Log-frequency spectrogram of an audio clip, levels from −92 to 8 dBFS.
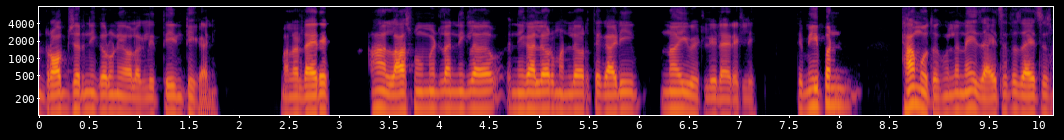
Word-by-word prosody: Drop 120 +1 +4
journey 130 0 -2
करून 120 0 -1
याव 110 -2 -1
लागली 105 0 -4
3 115 -1 -2
ठिकाणी. - - -6 0.7
मला 110 +2 -2
डायरेक्ट 115 +2 +4 0.4
हां, 140 -1 +2
लास्ट 125 +2 +4
मोमेंटला 135 0 -1
निघला 130 0 +1 0.3
निघाल्यावर 130 +1 +3
म्हटल्यावर 125 0 -1
ते 125 - -1
गाडी 120 +2 +1 0.3
नाही 130 0 +1
भेटली 105 -3 -3
डायरेक्टली. 100 0 -4 0.5
तर - - -4
मी 150 +2 +2
पण 155 -2 +2 0.6
ठाम 160 +2 +7
होतो, 110 -4 -1
म्हटलं 115 +4 -5
नाही 135 +1 0
जायचं 110 +3 -1
तर 130 - -2
जायचंच 115 -1 +1
125 Hz, 180 wpm, -24 LUFS, 115-130 Hz, 0.7 s, ठाम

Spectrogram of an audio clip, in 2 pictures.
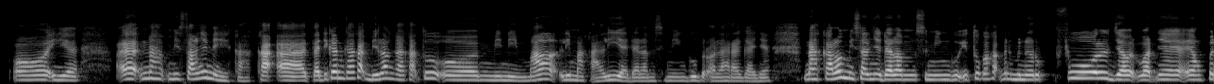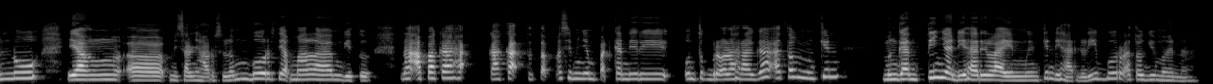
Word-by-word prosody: Oh 210 +1 0
iya. 200 -2 -2 0.4
Eee, 255 +1 +3
nah 270 -2 -2
misalnya 250 +3 -1
nih 200 - -2
Kakak 170 +2 0
eee, 185 -1 +4
tadi 200 0 0
kan 295 -1 +3
Kakak 285 +1 +1
bilang 235 +5 +1
Kakak 220 0 -4
tuh, 285 -1 -1
eee, 205 -1 0
minimal 195 +3 -1
5 200 -2 -3
kali 185 +3 -3
ya - - -4
dalam 160 +1 -7
seminggu 175 +1 -7
berolahraganya. 160 -2 -7 0.3
Nah 245 0 +1
kalau 285 +5 +4
misalnya 245 -3 0
dalam 220 -1 +2
seminggu 220 -1 -3
itu, - - -5
Kakak 250 - -4
bener-bener 230 -3 -1 0.2
full 290 -2 +4
jadwalnya 215 0 +2
yang 215 0 -2
penuh, 280 +5 +1 0.2
yang, 220 0 +5
eee, 195 -1 +2
misalnya 195 -1 -4
harus 185 +1 -10
lembur 255 +6 +1
tiap 250 -4 -1
malam 225 -2 0
gitu. 185 -1 -2 0.3
Nah, 270 +1 +4
apakah 290 +2 +5 0.2
Kakak 245 0 +2
tetap 245 - -6
masih 285 -1 -6
menyempatkan 255 -1 -3
diri 245 0 -3 0.2
untuk 255 -2 -6
berolahraga 240 +6 +1
atau 300 +3 0
mungkin 345 +5 -3 0.4
menggantinya 245 +6 +3
di 220 +1 +2
hari 220 0 +4
lain? 185 -3 +3
Mungkin 190 +7 -6
di 225 - -1
hari 170 -2 -6 0.2
libur 270 +2 -4
atau 225 -1 -3
gimana? 185 -6 -7
225 Hz, 155 wpm, -23 LUFS, 195-255 Hz, 0.4 s, yang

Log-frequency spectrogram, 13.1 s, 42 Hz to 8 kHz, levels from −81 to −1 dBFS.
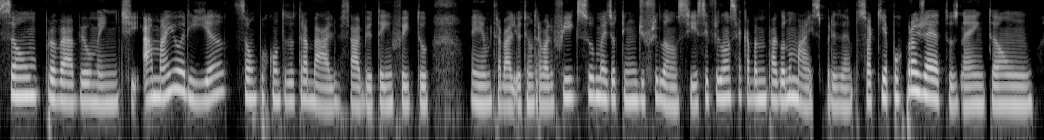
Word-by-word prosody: São 220 -1 +4
provavelmente 175 -3 -1
a 195 - +4
maioria 215 -2 +2
são 200 -1 -1
por 210 0 -8
conta 190 0 -3
do 180 0 -3
trabalho, 170 -5 -2
sabe, 155 0 -3
eu - - -6
tenho 160 0 -2
feito, 160 0 -3 0.5
eh, 165 -2 0
um - - -1
trabalho 155 -3 -2
eu 160 - -1
tenho 165 - -2
um - - -2
trabalho 160 -2 -1
fixo, 210 +3 +1
mas 205 -2 +2
eu 190 - +1
tenho 185 -1 -2
um - - +2
de 185 -1 -2
freelancer 170 -6 -1
e - - -1
esse 170 +4 0
freelancer 205 +1 +1
acaba 200 -1 -2
me 195 +1 +3
pagando 190 0 +2
mais, 170 -7 0
por 175 - -7
exemplo, 150 -1 -4
só 180 - +1
que 185 +3 -2
é 200 - +5
por 210 -1 -2
projetos, 210 -11 +4
né, 155 0 -1
então, 160 0 -1
180 Hz, 200 wpm, -24 LUFS, 160-205 Hz, 0.5 s, é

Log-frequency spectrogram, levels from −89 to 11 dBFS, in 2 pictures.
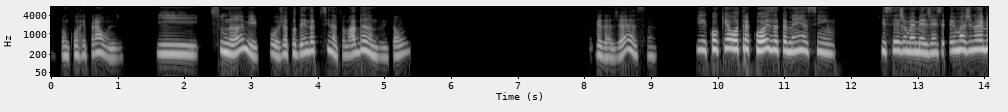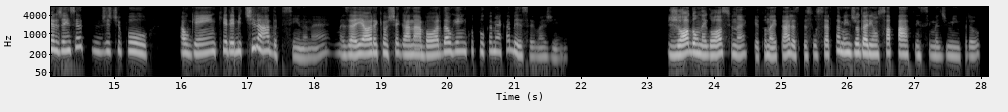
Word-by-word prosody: vamos 185 -1 -7
correr 195 0 -7
para 225 +5 -4
onde? 155 -5 -10 0.5
E, 210 -2 -3
tsunami, 235 - +1 0.2
pô, 205 -5 -3
já 205 - -3
estou 220 +2 -5
dentro 220 +4 -1
da 260 - 0
piscina, 260 -2 -4
estou 190 +1 -11
nadando, 210 -4 -1
então 185 +9 -10 2.7
a - - -33
verdade 165 -4 -6
é - - 0
essa. 185 -4 -11 0.6
E 290 -2 0
qualquer 305 +2 +3
outra 305 0 +6
coisa, 285 +1 +6
também, 265 +1 +3
assim, 245 -4 -3 0.7
que 260 - 0
seja 265 +2 +1
uma 250 -1 +4
emergência, 235 0 +1
eu 260 - -1
imagino 275 +1 +4
a 295 - +5
emergência 290 +4 +2
de, 250 -1 -8
tipo, 245 -4 -2 0.5
alguém 225 +1 -1
querer 245 -1 -1
me 250 +1 -1
tirar 270 0 +1
da 210 -5 -7
piscina, 160 -4 -10
né. 170 +9 -14
Mas 200 -3 -9
aí, 195 +2 +4
a 210 - +7
hora 225 +1 +4
que 230 - -13
eu 220 - 0
chegar 210 -3 -2
na 200 -1 +2
borda, 200 +5 +2
alguém 250 +1 -1
cutuca 255 -1 -10
a - - -4
minha 245 -1 -4
cabeça, 230 -10 -5
eu - - -12
imagino. 165 -2 -16 1.5
Joga 205 +4 +7
um - - +4
negócio, 200 +2 +1
né. 185 -2 -2
Porque 195 - -16
eu - - -10
tô 190 - -12
na 175 -3 0
Itália, 190 +4 0
as 185 - -8
pessoas 190 +1 -11
certamente 230 +3 0
jogariam 220 -2 +4
um - - 0
sapato 210 -2 0
em 190 - -5
cima 185 0 -11
de 180 +2 -17
mim 180 -2 -7
para 180 -1 -10
eu 180 +3 -11
220 Hz, 170 wpm, -24 LUFS, 190-255 Hz, 2.7 s, a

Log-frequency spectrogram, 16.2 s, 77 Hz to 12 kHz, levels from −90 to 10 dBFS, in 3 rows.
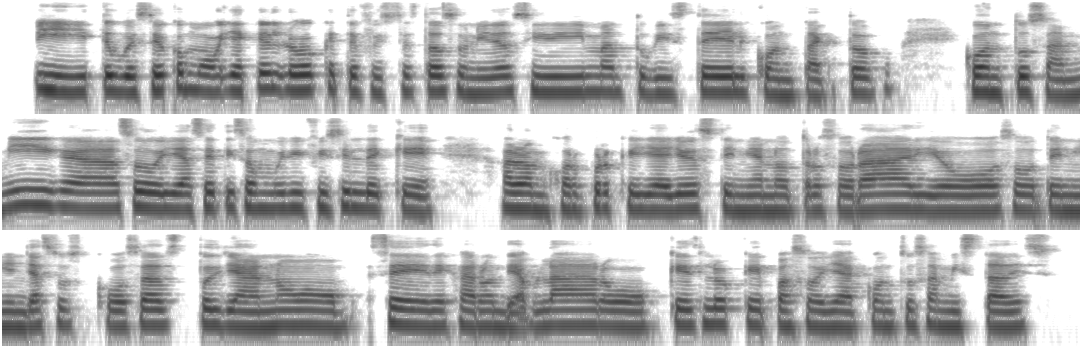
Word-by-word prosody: Y 215 -3 +2
te 220 - +5
hubiese 215 +1 +3
como, 225 -3 +1
ya 220 0 +2
que 245 +2 +3
luego 225 -1 +4
que 235 - -3
te 215 - -1
fuiste 210 0 -7
a - - -6
Estados 215 0 +1
Unidos, 210 0 -1
¿sí 210 -1 0
mantuviste 210 -1 0
el 210 0 +1
contacto 195 +3 -3 0.3
con 210 -2 +3
tus 210 0 0
amigas 210 +1 +1
o 215 -2 +5
ya 200 -1 +2
se 210 - +1
te 210 - -6
hizo 215 0 0
muy 205 0 -3
difícil 210 +1 -1
de 200 -1 0
que, 180 -3 -2 0.3
a 210 - +2
lo 205 0 +5
mejor, 195 0 -4
porque 205 -1 -2
ya 190 - +2
ellos 195 +1 +1
tenían 185 -2 -2
otros 185 +1 -5
horarios 185 0 +1
o 190 -1 -2
tenían 185 -1 -1
ya 190 - +1
sus 200 +1 -8
cosas, 195 +1 -1
pues 205 -1 0
ya 185 -1 +3
no 190 0 -2
se 200 -3 +2
dejaron 190 0 -1
de 175 - 0
hablar 195 +1 0
o 185 -1 -1
qué 205 - +2
es 200 +1 -2
lo 210 -1 0
que 205 -1 -2
pasó 195 0 -3
ya 185 -1 -1
con 195 -1 -5
tus 200 +2 -7
amistades? 185 -1 -2
200 Hz, 225 wpm, -22 LUFS, 190-210 Hz, 0.3 s, te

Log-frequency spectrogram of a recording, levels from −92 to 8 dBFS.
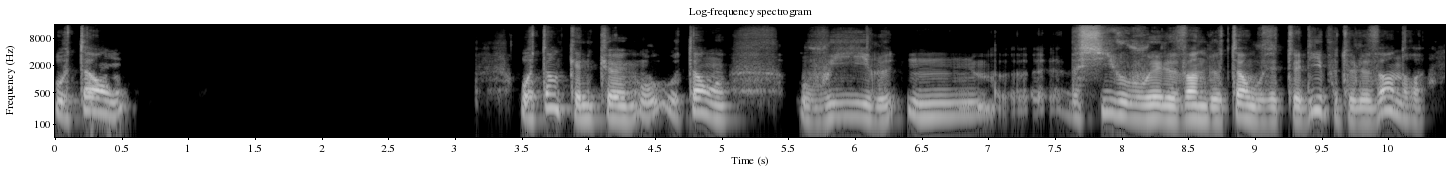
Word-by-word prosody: autant 165 -3 +1
on 170 +8 -2 2.9
autant 230 -1 0
quelqu'un 130 - 0
ou 150 - -4
autant 170 -9 +1 0.5
oui 140 +4 -5
le 120 +2 -5
mmh, 150 +6 -5
heu, - - -14
si 180 -3 +5
vous 155 -2 0
voulez 135 0 +3
le 125 - +4
vendre 125 0 +4
le 120 -1 0
temps 140 +3 +4
où - - 0
vous 115 0 -4
êtes 115 +2 -6
libre 185 +10 -2
de 115 - -4
le 115 - -1
vendre. 125 - -1
135 Hz, 140 wpm, -24 LUFS, 125-155 Hz, 2.9 s, si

